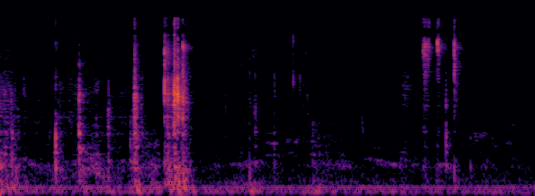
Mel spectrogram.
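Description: Faint clicks and taps of small objects being handled: a scattering of clicks in the first second and a half, the loudest just after a second in, then three quick clicks near the end.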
